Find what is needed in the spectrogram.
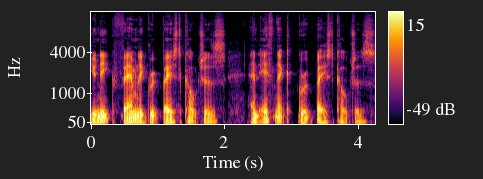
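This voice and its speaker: A man with an American accent speaks with a very deep, low pitch and vocal fry at a moderate pace. The recording is very clean, with a silent background. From New Zealand. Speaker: blogger and psalm songwriter. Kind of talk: reading aloud.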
